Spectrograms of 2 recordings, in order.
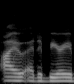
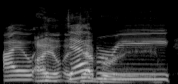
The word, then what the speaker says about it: Ayo Edebiri: And it is indeed the summer of not of Ayo Edebiri, but of Ayo Edebiri. Accent on the second syllable.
